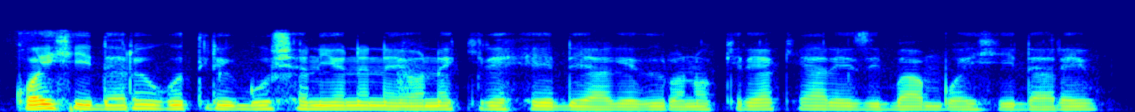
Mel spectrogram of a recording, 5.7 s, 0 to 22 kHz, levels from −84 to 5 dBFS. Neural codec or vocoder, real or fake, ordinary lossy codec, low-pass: none; real; none; 7.2 kHz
